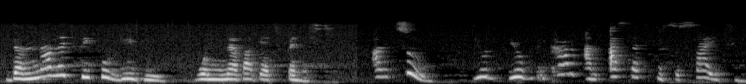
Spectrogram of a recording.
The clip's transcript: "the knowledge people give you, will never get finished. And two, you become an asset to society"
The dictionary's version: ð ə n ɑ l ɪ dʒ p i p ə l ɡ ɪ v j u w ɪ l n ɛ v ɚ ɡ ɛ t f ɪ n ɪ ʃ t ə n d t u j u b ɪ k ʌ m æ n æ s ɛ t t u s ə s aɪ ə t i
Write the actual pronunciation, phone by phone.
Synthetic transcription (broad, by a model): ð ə n ɑ l ɪ dʒ p i p ə l ɡ ɪ v j u w ɪ l n ɛ v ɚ ɡ ɛ t f ɪ n ɪ ʃ t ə n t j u j u b ɪ k ʌ m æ n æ s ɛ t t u s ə s aɪ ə t i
